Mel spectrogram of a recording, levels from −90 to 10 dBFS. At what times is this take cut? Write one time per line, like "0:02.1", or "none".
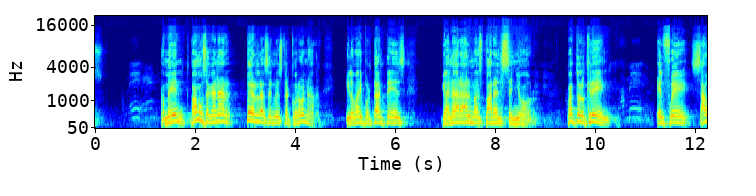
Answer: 0:11.2

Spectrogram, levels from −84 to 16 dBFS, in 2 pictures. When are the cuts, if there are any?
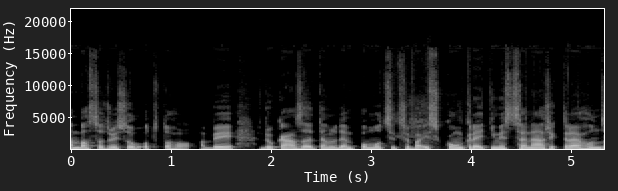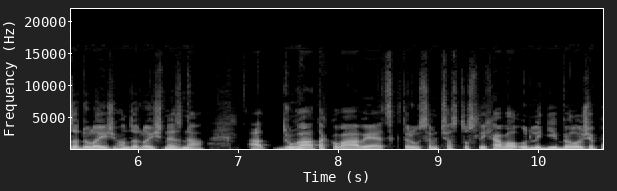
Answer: none

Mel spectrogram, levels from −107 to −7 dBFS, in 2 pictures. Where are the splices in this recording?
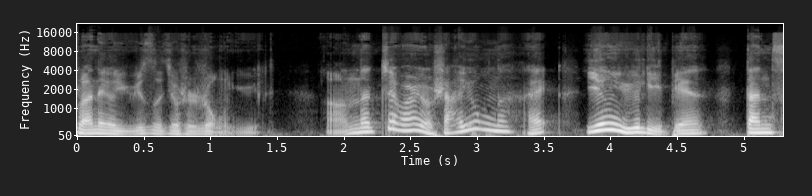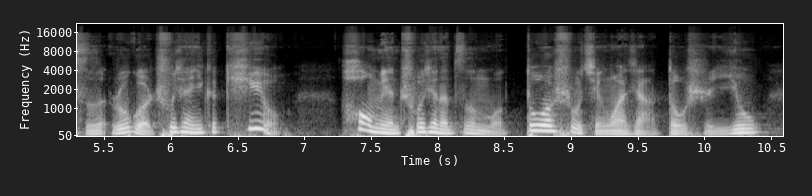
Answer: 0:03.6

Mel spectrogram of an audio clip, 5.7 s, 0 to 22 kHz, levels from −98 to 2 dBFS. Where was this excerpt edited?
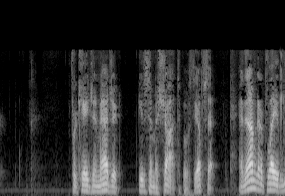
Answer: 0:04.6

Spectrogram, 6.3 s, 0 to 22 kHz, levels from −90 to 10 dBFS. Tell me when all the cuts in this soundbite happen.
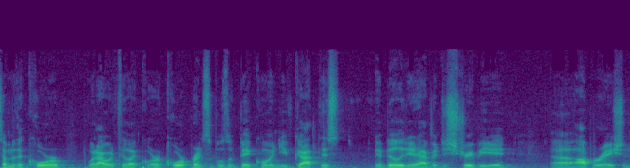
none

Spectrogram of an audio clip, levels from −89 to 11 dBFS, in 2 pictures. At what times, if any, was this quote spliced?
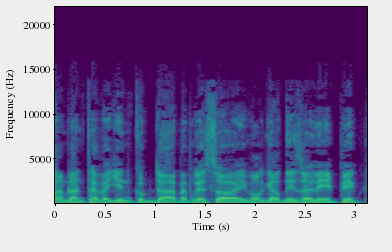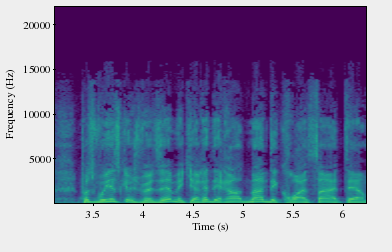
none

